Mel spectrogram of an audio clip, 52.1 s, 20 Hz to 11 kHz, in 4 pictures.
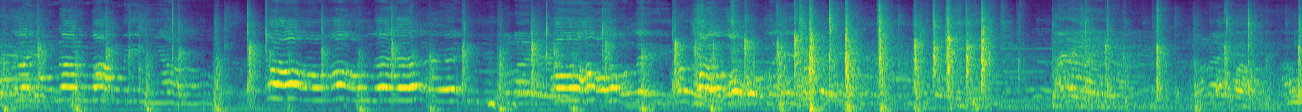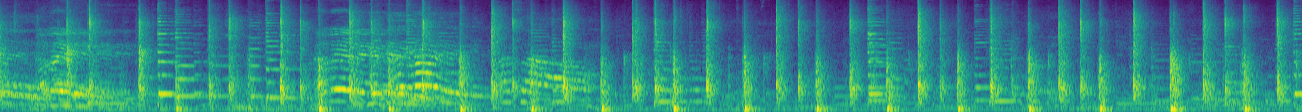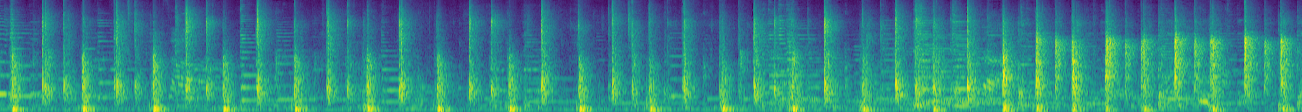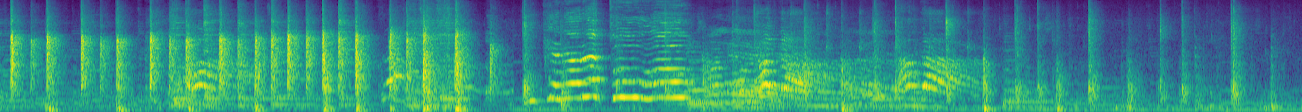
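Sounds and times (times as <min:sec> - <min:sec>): flamenco guitar strumming: 0:00.0 - 0:52.0
hand clapping: 0:00.0 - 0:52.0.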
